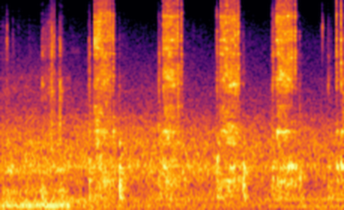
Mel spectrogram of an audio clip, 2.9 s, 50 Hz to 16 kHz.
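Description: A stubby ratcheting wrench clicks in repeated bursts while turning bolts on an early 1999 Ford F-350 7.3 during a hydro-boost replacement, about five close, crisp ratchet runs with brief pauses between.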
